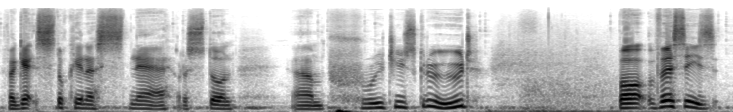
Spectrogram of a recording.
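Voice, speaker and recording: A young man chats casually over his own gameplay, sarcastic about his teammates and saying um a lot. His voice is a little high and smooth, with lively intonation and a slow pace.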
